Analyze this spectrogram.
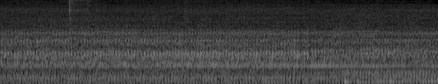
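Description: Respironics EverGo portable oxygen concentrator running with its case off: the brushless-motor three-piston compressor and cooling fan give a steady hum with a high whine.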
